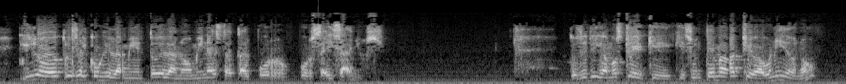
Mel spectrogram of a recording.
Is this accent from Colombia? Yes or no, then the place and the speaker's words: yes; Colombia; Nosotros creemos, como colombianos y como sindicalistas, que esta pandemia lo que ha demostrado es que esos problemas que tenemos como países latinoamericanos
